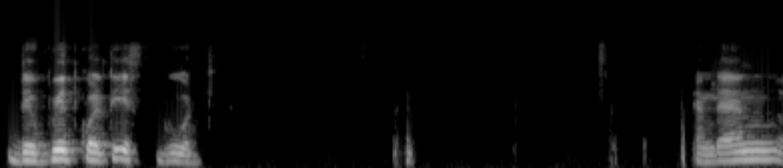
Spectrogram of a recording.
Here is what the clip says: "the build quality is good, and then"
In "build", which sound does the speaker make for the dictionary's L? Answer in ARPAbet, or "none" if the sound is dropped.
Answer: none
